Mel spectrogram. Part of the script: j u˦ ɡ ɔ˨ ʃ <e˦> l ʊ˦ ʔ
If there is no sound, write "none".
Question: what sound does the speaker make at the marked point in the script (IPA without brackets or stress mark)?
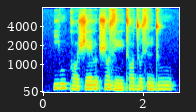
ɛ˦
